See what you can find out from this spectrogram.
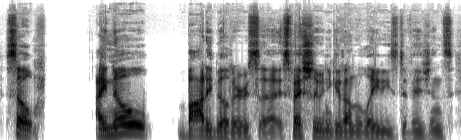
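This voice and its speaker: A man's voice: medium pitch, animated, fairly quick, no echo, studio quality. A man from Wisconsin hosting a podcast in casual chat, joking and self-deprecating. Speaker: podcast host.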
